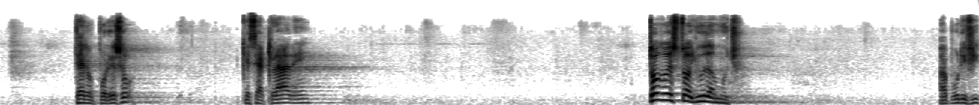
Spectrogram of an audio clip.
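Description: An elderly man speaks into a microphone in short bursts, with pauses.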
